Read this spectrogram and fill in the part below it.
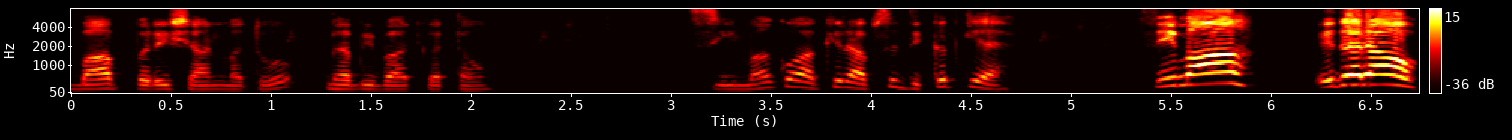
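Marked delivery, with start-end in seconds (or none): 5.4-6.7 very loud, high yell across a room. In a drama, Rohit calls Seema to come over: shouting. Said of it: "क्यों चिल्ला रहे हो?".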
